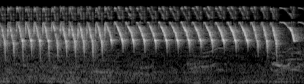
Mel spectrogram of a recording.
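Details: Canary in long cuit cuit masteran song, played to coax young canaries into singing. It delivers a rapid, even, high rolling trill of repeated chirps that ends with a short downward slur.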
